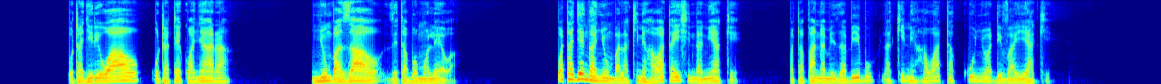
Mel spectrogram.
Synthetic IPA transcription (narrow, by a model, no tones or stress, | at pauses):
utaʄiɾiwaɔutatɛkwaɲaɾa | ɲumbazaɔzitaɓɔmɔlɛwa̰ | wataʄɛŋɡaɲumbalakiniɦawataiʃindanijakɛ | watapandamizaɓiɓulʔa̰kiniɦawatakuɲwaɗivaijakʰɛ̥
